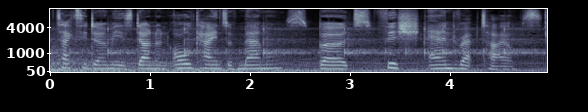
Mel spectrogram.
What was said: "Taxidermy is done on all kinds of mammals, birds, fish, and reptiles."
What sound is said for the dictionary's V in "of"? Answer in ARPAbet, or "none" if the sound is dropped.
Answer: V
